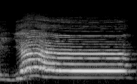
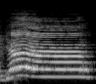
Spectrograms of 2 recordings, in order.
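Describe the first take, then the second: First: A much louder, higher "Yeah!" than the first; bigger cheer. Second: A high, loud sung "Yeah!" held out; sung cheer. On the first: Showing viewers how loud to cheer, big shout. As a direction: belt the cheer out full. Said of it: "can't hear that". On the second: Leading young viewers in the cheer, high sung shout. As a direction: lead the crowd with a big sung yeah. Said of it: "I wanna hear you say". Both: Shown as a demonstration.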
